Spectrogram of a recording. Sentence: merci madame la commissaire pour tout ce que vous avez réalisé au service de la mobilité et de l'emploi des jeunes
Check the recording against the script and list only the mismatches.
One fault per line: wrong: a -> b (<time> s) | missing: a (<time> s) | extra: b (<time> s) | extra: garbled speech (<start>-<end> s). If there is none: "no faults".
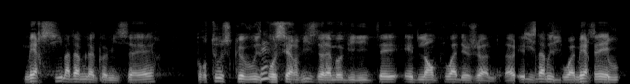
missing: avez réalisé (2.6 s)
extra: garbled speech (5.0-6.2 s)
